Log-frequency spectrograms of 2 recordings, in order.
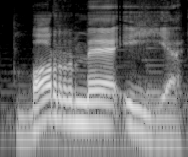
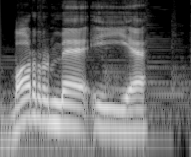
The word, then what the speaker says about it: برمائية: من انواع المخلوقات الحيوانات البرمائيه هكذا تنطق بفتح الباء والميم وسكون الراء ولكن البعض ينطقها بغير ذلك وهذا خطأ شائع والصواب نطقها هكذا برمائية ولذلك نقول حيوانات برمائية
